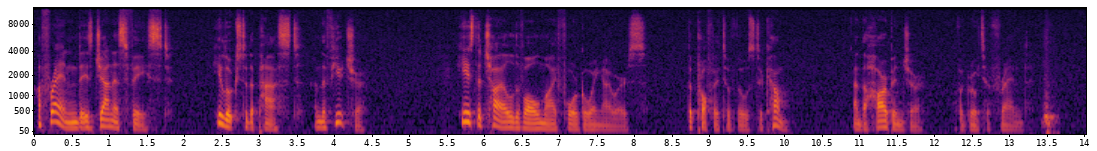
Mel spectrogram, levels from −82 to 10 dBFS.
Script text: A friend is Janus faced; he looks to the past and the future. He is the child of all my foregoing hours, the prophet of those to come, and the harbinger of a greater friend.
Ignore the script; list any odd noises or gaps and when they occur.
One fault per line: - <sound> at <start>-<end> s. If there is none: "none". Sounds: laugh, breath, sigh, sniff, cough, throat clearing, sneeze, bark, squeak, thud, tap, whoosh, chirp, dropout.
- whoosh at 13.4-13.7 s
